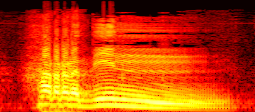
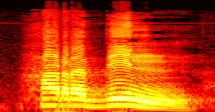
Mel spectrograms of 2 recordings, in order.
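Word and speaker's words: jardín: J는 어떤 경우에서나 우리말의 히읗 발음을 좀 강하게 하세요. 배에 힘을 주고서, 그거는 강하게. 예를 들면, 허벤, 이렇게 되겠죠. 허벤, 까, 따, 빠에서 까하, 이렇게 되겠죠. 까하, 히읗 발음을 강하게 한다. 하르딘, 이런 표현들 우리가 호따라고 하는 것은 어떤 경우든 이와 같이 히읗 발음을 강하게 해서 다 같이 하르딘 혹은 까하, 호벤 이와 같이 발음된다는 걸 꼭꼭 유념해 주시기 바랍니다.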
